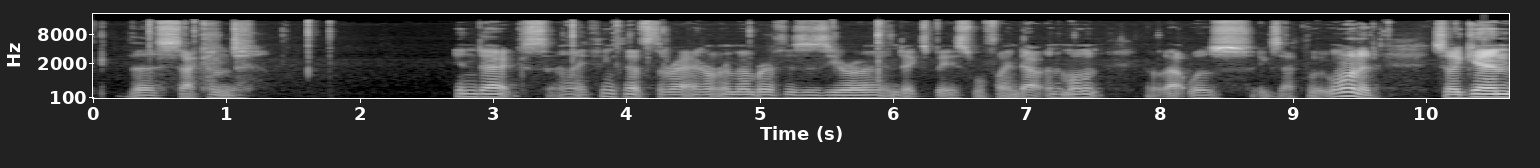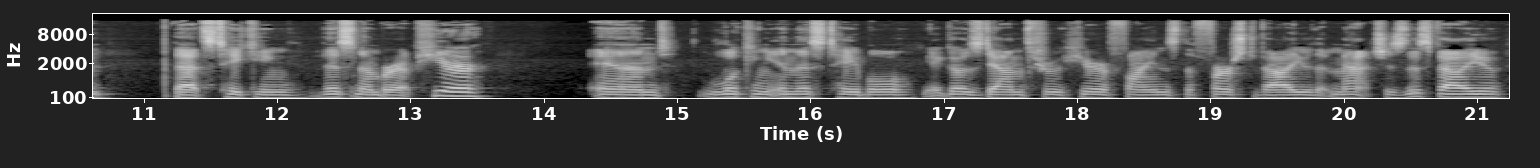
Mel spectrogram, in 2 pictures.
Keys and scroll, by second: 0.0 2, 7.8 Up.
